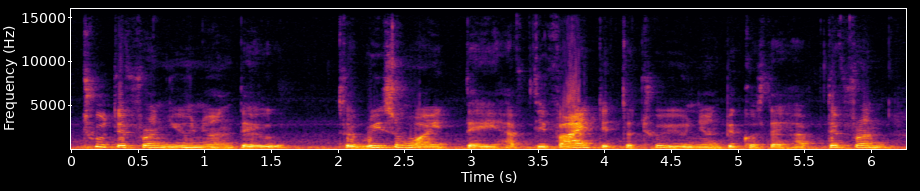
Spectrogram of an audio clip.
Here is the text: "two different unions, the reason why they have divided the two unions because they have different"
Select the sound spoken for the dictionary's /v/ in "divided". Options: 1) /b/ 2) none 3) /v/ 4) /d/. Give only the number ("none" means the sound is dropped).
3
